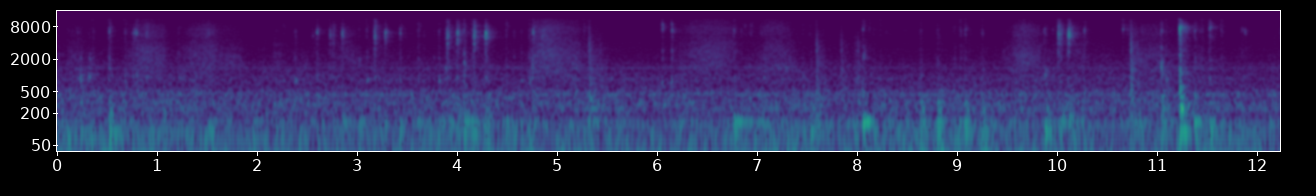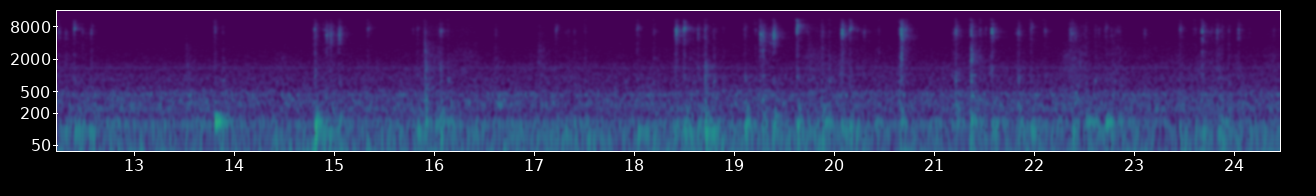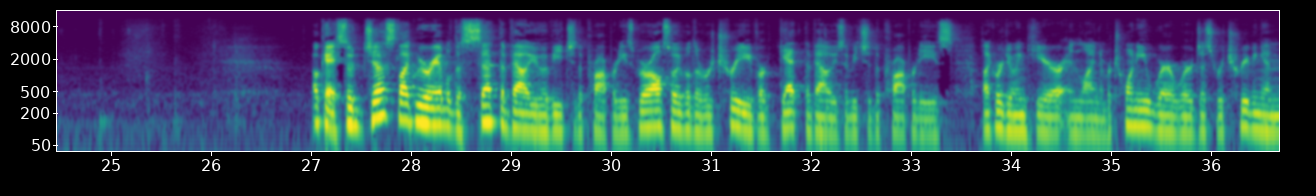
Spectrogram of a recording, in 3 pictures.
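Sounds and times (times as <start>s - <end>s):
computer keyboard typing programming code: 2.3s - 4.9s, 6.0s - 12.7s, 13.8s - 14.0s, 14.8s - 16.3s, 17.1s - 25.7s
speech: 27.0s - 36.6s.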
